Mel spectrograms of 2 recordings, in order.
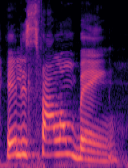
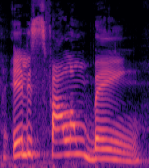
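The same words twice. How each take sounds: First: Said in the usual way. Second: Slow dictation. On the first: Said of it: "example sentence said again". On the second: Shown as a demonstration. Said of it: "teacher dictates the example sentence".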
